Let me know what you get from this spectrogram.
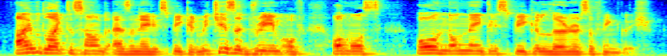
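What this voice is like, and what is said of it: Mild Czech accent, somewhat British. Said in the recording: “I am a non-native English teacher, so I may not have the top-notch accent. Some people might say that I have a Czech accent. I would like to say that it's not as Czech as other Czechs might have it ... hopefully my accent is not very strong, and hopefully it is kind of British”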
